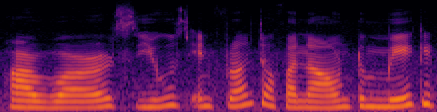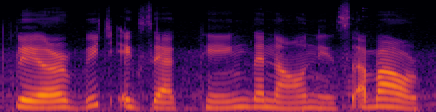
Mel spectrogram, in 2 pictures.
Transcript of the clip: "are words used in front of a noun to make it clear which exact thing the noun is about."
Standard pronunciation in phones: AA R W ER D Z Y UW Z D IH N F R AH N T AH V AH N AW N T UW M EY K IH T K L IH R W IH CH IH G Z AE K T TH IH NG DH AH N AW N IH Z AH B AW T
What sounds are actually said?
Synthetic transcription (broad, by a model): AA R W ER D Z Y UW Z D IH N F R AH N T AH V AH N AW N T UW M EY K IH T K L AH R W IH CH IH G Z AE K T T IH NG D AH N AW N IH Z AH B AW T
